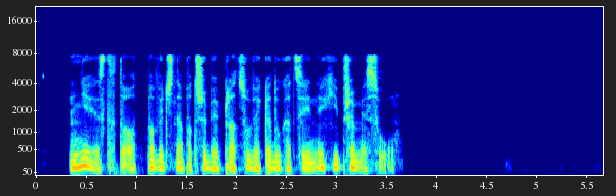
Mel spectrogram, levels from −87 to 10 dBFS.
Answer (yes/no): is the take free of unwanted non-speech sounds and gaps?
yes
